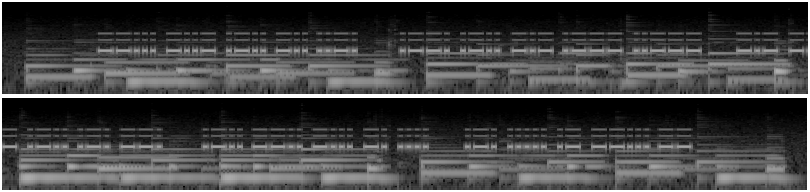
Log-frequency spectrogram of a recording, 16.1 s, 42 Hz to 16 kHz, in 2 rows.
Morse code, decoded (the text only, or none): 7XLDF PLKJ2 KMLRG LZBNH R5A7M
